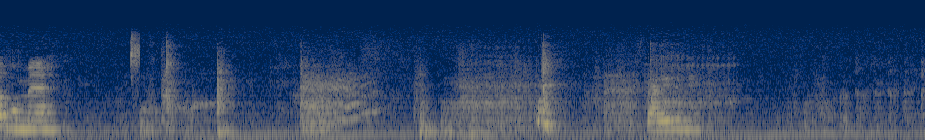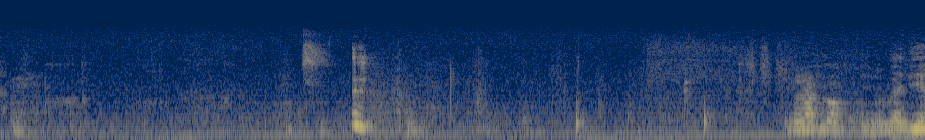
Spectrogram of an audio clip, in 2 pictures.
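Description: A woman speaks indoors.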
